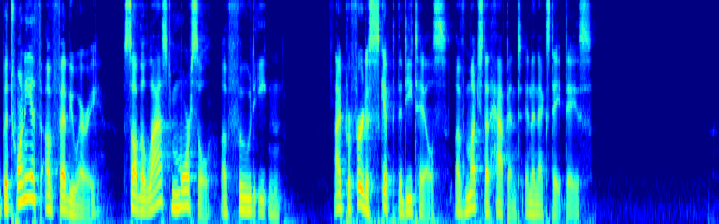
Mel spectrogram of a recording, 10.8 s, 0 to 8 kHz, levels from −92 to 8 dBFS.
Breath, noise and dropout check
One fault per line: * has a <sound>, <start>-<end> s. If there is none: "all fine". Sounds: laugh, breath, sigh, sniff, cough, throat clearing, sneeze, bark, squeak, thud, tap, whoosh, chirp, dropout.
all fine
